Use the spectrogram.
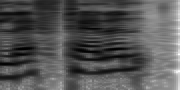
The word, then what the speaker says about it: lieutenant: You know, in the UK, lieutenant is supposed to be left tenant, but it's still spelled the same.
